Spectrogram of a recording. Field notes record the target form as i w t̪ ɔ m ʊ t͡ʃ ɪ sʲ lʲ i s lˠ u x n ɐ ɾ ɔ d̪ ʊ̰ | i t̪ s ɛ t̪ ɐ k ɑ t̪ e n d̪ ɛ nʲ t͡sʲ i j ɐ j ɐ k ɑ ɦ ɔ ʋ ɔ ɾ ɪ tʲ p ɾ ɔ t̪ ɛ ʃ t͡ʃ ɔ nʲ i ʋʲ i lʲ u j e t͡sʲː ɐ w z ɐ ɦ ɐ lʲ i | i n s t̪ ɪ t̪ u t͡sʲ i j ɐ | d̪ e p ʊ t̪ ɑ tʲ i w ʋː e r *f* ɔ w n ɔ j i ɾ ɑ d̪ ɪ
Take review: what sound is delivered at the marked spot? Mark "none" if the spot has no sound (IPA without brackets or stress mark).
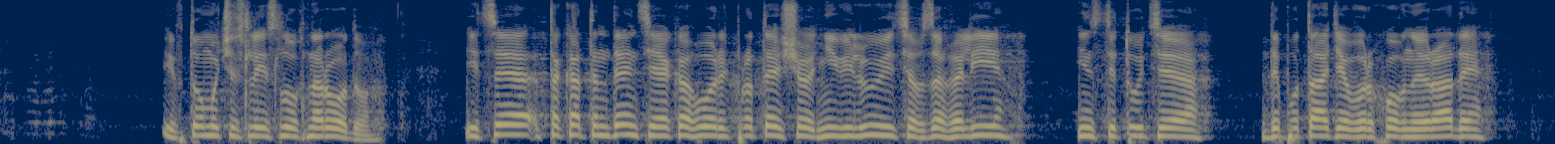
x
